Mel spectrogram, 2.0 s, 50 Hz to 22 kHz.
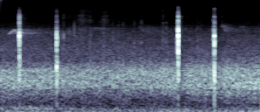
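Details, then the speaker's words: TRS Xtrack trials bike at about 200 hours: four sharp starter relay clicks with no crank, though it starts with the bars turned right. A main power lead is suspected broken inside its jacket from steering flex, after an earlier charge wire broke the same way. "you can hear the starter relay clicking in there but nothing happens."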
